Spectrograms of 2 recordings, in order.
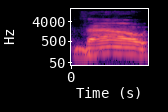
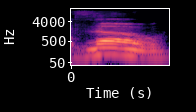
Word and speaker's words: thou: plural or singular, but thou is singular and it's pronounced thou with an open o, not though as though it was t h o u g h.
